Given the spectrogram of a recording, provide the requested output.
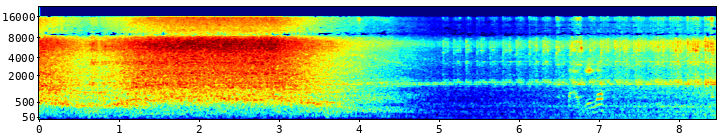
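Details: Kia Bongo III J3 Euro 4 diesel with misfire, vibration and black smoke; codes P0501, P0650, P0685 also stored. Revs swell then settle to a rough uneven idle with knocking beats; injectors found bad, mainly acting up at high rpm.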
